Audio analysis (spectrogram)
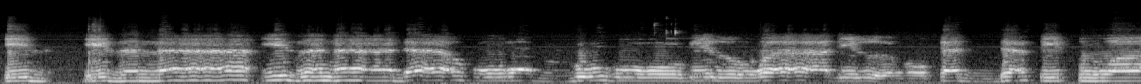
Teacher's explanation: may magpapahaba lang diyan, yung nada at saka yung hu sa rabbuhu.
